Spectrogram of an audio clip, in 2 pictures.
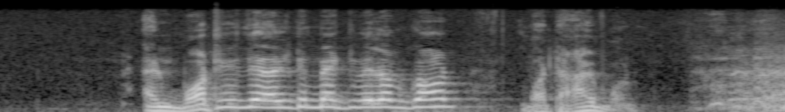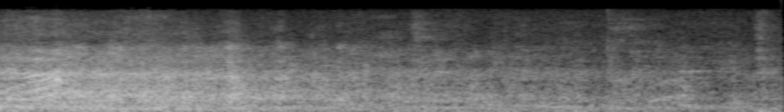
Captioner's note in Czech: smích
